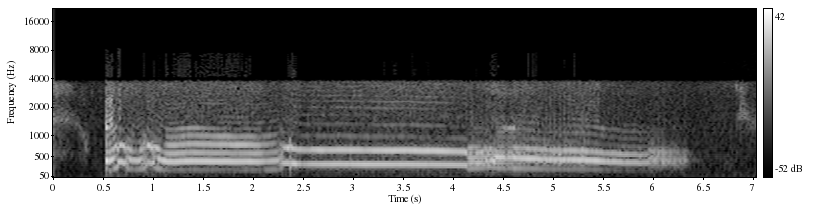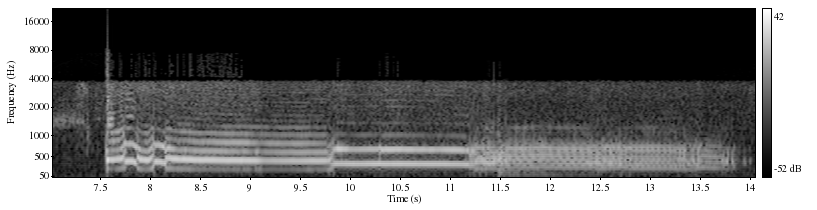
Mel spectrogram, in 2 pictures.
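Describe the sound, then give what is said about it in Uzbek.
Wolf howling in two long, sustained howls separated by a brief pause. Each holds a steady, rich tone with a few abrupt pitch shifts, loud and heard alone. “Bo'ri degan bir hayvon bo'ladi. O'sha nima bu bo'rining ovozi mana shunday bo'ladi.”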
